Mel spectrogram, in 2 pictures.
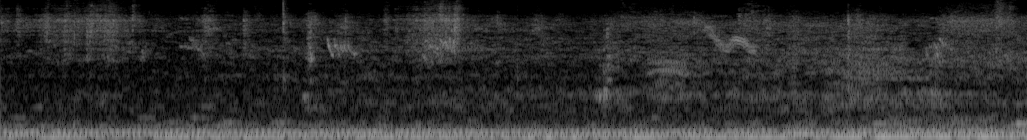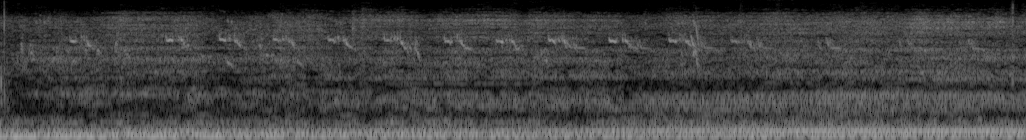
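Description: Small birds chirping, with a run of short repeated high calls at about three a second in the second half, over a steady low hum.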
